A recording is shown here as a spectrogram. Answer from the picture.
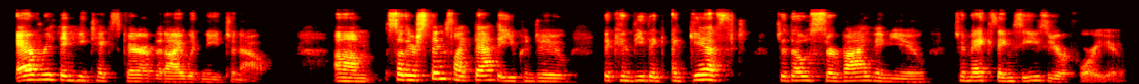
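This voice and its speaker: With lively intonation and a moderate pace, this is an unremarkable speaking voice. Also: woman, medium pitch for a woman. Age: 60s. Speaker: webinar guest speaker on end-of-life planning. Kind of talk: interview over video webinar. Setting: video call.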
